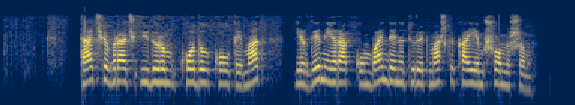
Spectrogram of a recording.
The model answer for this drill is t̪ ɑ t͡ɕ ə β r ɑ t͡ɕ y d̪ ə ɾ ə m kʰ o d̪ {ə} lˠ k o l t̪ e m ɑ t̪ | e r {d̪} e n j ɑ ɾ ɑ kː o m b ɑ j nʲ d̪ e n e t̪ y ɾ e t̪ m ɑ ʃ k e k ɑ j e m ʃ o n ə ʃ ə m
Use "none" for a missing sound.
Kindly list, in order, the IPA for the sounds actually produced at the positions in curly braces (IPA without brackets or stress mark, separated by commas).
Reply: ə, d̪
